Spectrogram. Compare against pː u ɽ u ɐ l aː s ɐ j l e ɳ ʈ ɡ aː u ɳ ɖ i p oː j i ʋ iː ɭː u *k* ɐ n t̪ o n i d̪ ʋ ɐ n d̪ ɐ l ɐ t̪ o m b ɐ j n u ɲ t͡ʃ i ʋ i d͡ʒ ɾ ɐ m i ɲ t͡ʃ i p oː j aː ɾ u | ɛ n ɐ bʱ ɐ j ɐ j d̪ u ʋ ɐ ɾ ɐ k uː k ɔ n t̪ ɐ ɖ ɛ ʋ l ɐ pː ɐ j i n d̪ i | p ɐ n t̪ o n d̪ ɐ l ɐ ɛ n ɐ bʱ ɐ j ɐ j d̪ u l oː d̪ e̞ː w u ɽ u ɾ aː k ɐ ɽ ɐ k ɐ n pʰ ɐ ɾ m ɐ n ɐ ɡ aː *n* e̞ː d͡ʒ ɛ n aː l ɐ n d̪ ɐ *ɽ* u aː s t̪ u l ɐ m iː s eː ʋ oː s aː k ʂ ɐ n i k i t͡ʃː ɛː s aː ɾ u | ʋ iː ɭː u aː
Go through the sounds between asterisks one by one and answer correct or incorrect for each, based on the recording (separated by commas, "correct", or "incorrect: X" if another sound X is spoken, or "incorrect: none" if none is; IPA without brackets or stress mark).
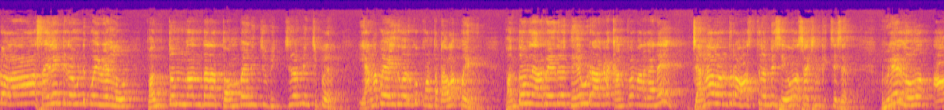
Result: incorrect: p, correct, incorrect: ɾ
